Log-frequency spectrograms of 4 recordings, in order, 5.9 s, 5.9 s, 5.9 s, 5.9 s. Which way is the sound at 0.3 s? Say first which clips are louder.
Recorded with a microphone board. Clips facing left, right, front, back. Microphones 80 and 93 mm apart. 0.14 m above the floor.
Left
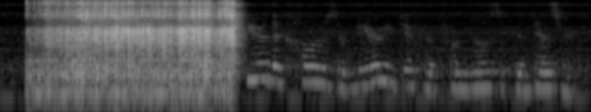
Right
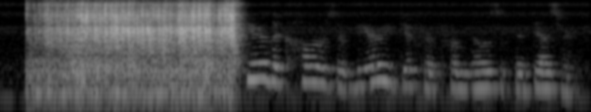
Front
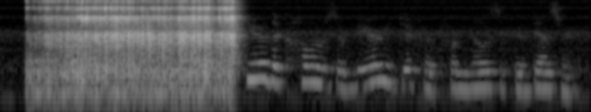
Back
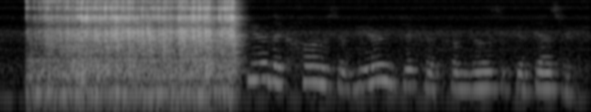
Left 3 dB, front 4 dB; 30° left.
